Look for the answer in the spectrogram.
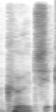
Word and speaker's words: Cwtch: I mean, for example, one of the words you've got, and I don't know how to pronounce this, is C-W-T-C-H, which I assume is a Welsh word. – It is a Welsh word. Cwtch, this one is.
